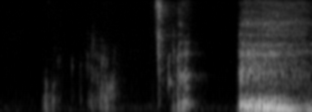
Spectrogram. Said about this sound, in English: excuse me, I got a little cough here.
